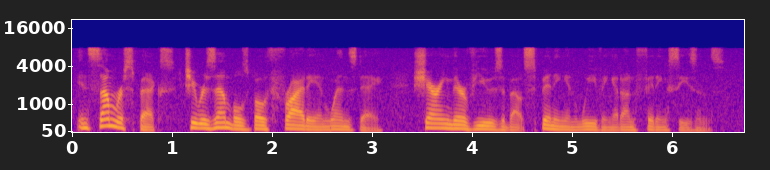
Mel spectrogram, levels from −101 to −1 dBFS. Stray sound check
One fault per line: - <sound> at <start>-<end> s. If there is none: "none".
- dropout at 1.1-1.1 s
